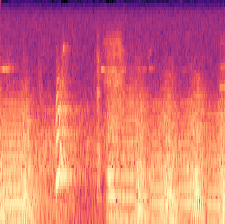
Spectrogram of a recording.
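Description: Background music with a small terrier barking about half a second in.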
